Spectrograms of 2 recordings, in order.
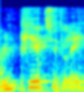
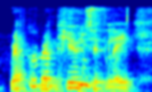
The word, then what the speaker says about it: reputedly: again, it shows that when you change the form of a word, so we have reputation, and reputedly is not reputedly. It's you see, we have to change the sound of each word, and that's one way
